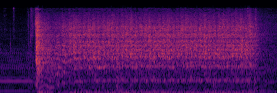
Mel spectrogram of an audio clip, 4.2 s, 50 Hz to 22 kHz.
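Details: 1977 Chevy Monte Carlo, first start attempt after 20 years off the road, carburetor primed with fuel: starter churns steadily about three seconds without catching, then drops away; cranks but won't fire.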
